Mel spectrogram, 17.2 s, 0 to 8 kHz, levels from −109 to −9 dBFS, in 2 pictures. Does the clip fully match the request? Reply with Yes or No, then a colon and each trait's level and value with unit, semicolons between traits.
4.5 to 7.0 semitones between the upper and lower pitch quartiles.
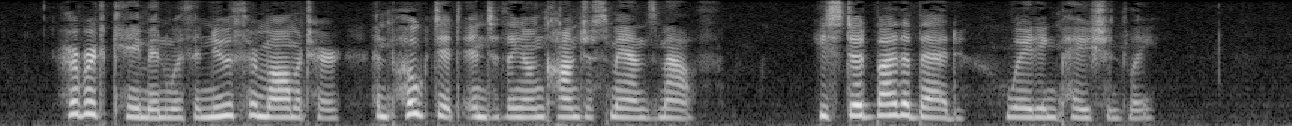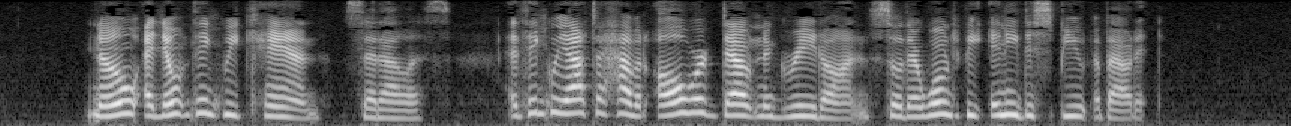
No: average, 3.8 semitones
